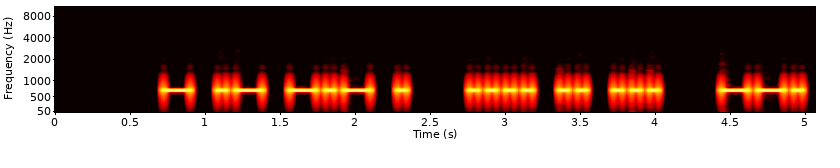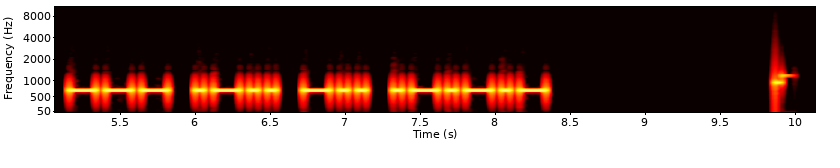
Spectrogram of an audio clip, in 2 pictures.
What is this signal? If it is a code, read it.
Morse code, heard as a keyed tone, about 20 wpm, 700 Hz. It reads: TAKE HIS GOLD.
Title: Sentences from Top 1000 Words - Review Part 3 - 20wpm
